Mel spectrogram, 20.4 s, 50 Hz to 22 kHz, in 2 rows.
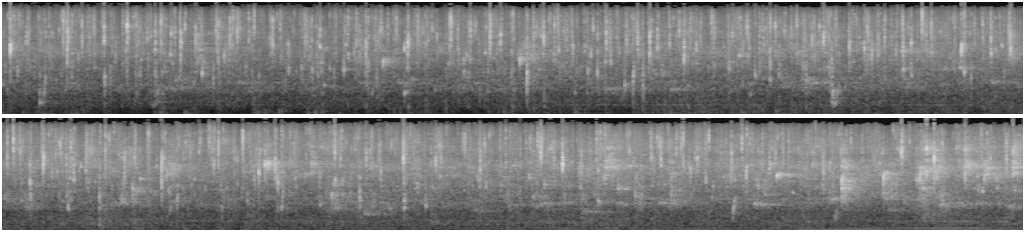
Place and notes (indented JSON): {
  "title": "Ulflingen, Luxemburg - Huldange, former railway tunnel",
  "date": "2012-08-07 15:30:00",
  "description": "Innerhalb eines alten, ehemaligen Eisenbahntunnels. Der Klang von Wasser, das die Steinwände des dunklen und kalten Tunnels herunterläuft und tropft.\nDer Tunnel befindet sich direkt an der Belgischen Grenze und wurde über die Zeit ein Refugium seltener Arten von Fledermäusen und steht daher unter dem Schutz des Luxemburgischen Naturschutz Verbandes. Durchdiese Massnahme wird eine europäische Fahrradwegroute hier unterbrochen.\nInside an old, former railway tunnel. The sound of water dripping down the stone walls inside the dark and cold tunnel. The tunnel is located directly at the Belgium border and has become a refuge for rare species of bats and is therefore protected by the nature conversation department of the gouverment of Luxembourg, which interrupts a european bicycle trail here.",
  "latitude": "50.16",
  "longitude": "6.04",
  "altitude": "541",
  "timezone": "Europe/Luxembourg"
}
